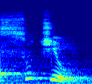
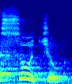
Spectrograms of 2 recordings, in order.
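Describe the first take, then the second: First: The stress is on the final syllable. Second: The stress is on the next-to-last syllable. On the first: The speaker calls it right. "São oxítonos" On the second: The speaker calls it wrong. "Não é sútil"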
